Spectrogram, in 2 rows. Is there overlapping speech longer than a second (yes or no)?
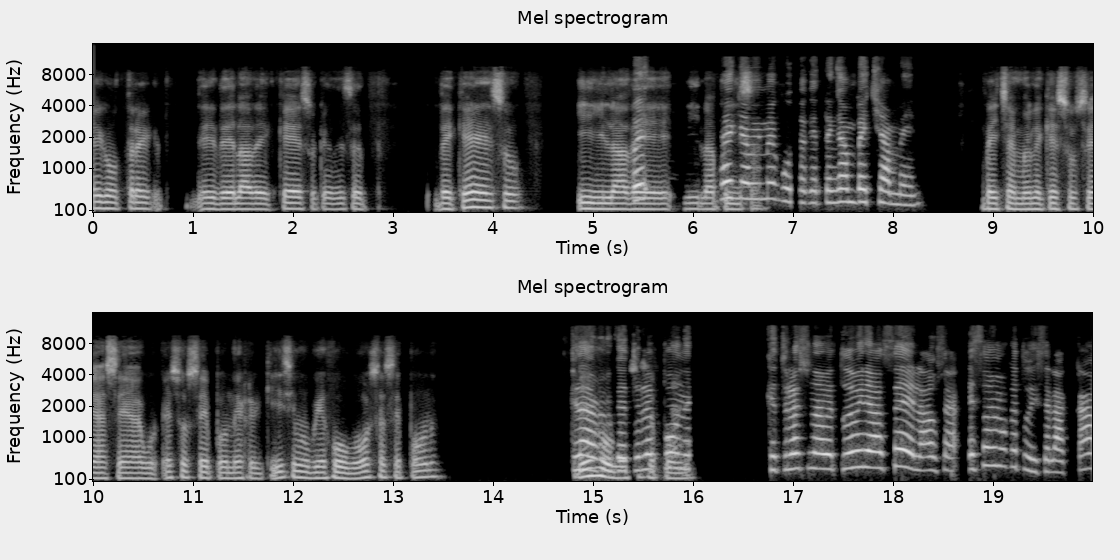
yes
